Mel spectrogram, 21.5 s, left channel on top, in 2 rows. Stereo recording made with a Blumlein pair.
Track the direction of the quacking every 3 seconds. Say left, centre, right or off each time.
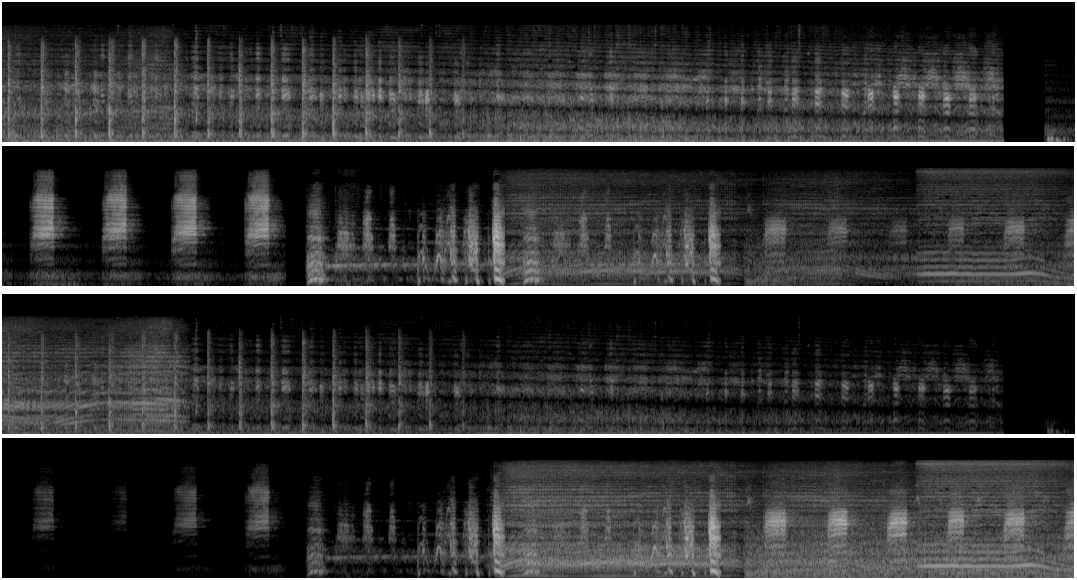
left, left, left, left, left, centre, right.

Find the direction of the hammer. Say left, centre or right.
left.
